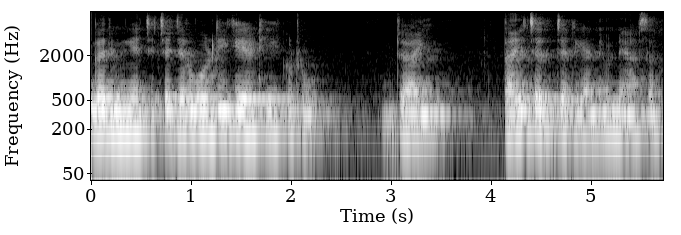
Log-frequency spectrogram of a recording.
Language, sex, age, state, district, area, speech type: Dogri, female, 30-45, Jammu and Kashmir, Reasi, rural, spontaneous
